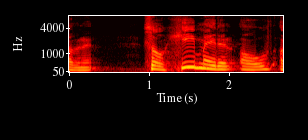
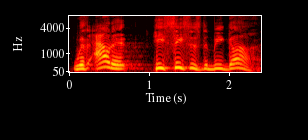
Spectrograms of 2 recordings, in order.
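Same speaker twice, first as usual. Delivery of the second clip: preaching at full force; 5 semitones higher than usual. Acted. Preaching builds.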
